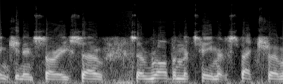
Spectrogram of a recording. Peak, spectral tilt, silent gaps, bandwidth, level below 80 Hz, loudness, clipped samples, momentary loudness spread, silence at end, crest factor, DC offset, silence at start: 0 dBFS; -5.5 dB/octave; none; 11.5 kHz; -36 dBFS; -15 LUFS; under 0.1%; 3 LU; 0 s; 16 dB; under 0.1%; 0 s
